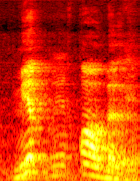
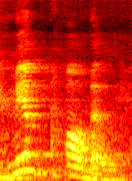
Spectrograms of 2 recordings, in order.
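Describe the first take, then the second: First: The n merges fully into the q sound. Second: The same.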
